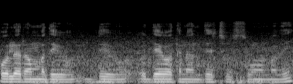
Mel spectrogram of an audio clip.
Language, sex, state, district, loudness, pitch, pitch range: Telugu, male, Andhra Pradesh, Chittoor, -19 LUFS, 115 Hz, 115-120 Hz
